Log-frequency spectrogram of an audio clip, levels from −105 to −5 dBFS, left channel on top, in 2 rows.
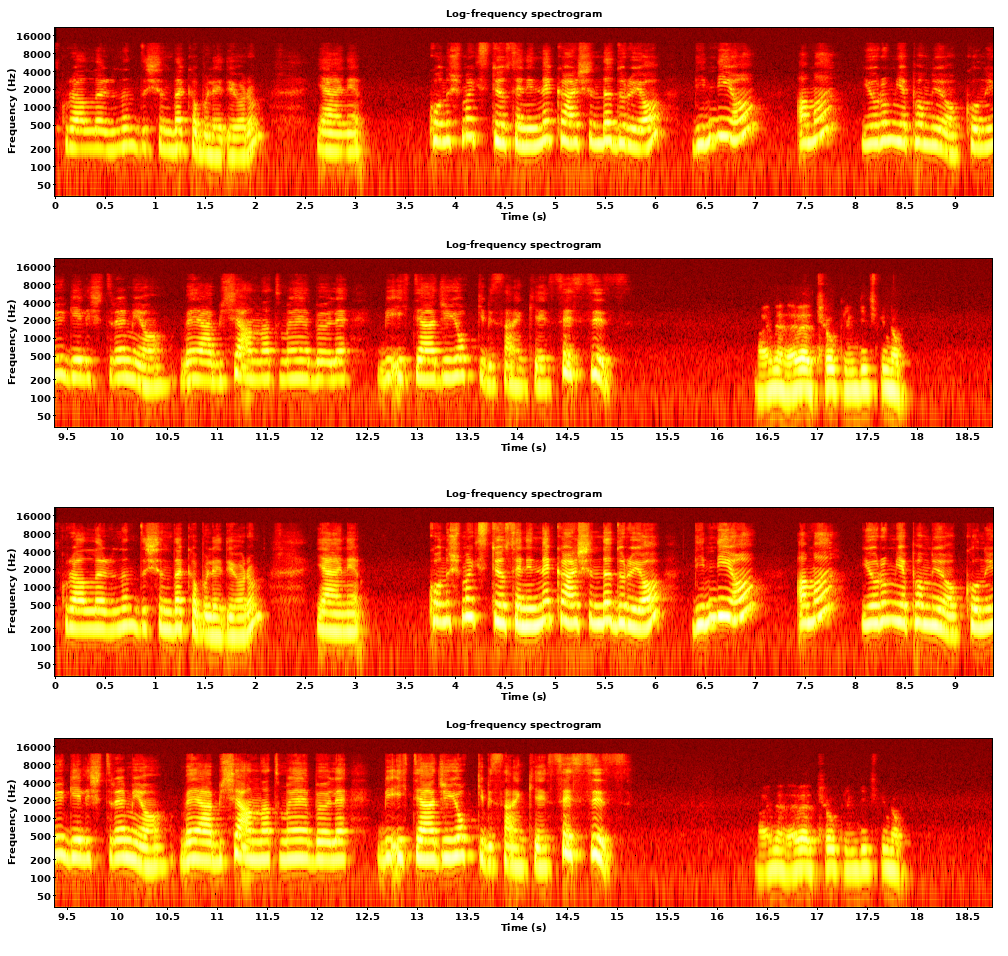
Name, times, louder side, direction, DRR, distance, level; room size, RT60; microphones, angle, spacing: voice 1, 0.0-2.1 2.6-3.1 3.7-6.1 6.4-7.0 7.4-12.3 12.6-15.0, right 4 dB, 70° right, 0.5 m, -19 dB
voice 2, 16.4-17.9, left 5 dB, 75° left, 0.3 m, -19 dB
2.3 x 2.2 x 2.4 m
head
